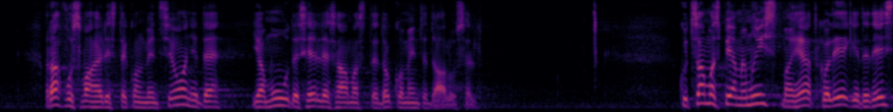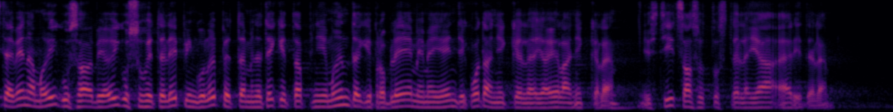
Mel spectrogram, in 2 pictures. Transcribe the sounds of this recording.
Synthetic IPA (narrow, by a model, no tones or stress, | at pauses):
rʔɑhvusvɑɦe̞list̪e̞ko̞nve̞nt̪sio̞ːnʲid̪̥e̞jɑmuːd̪̥e̞se̞lːesɑːmɑst̪e̞d̪o̞kˑːume̞nt̪id̪e̞̰ɑ̰lṵse̞̰l | kujd̪sɑmːɑspeɑme̞mɤjst̪mɑhe̞ɑd̪ko̞lːe̞ːɡid̪̥et̪est̪ejɑve̞nemɑɤjɡ̥usɑːbijɑɤjɡusːuɦet̪ːˑe̞le̞pːˑiŋɡulɤpːˑet̪ːˑɑminet̪e̞kːˑit̪ːˑɑb̥niːmɤnd̪̥ɑɡipɾo̞ble̞ːmime̞jeend̪̥iko̞d̪ɑnikːˑe̞le̞jɑe̞lɑnikːˑe̞̰lʔḛjṵst̪iːt̪sɑsut̪ˑːust̪e̞lejɑʔæ̰ːɾḭd̪̥e̞̰lḛ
